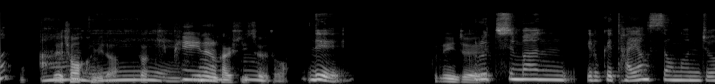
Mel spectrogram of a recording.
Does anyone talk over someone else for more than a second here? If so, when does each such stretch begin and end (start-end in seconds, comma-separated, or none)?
0.5-2.9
